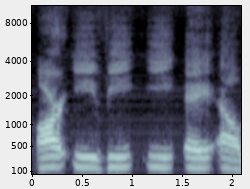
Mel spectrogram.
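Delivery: slow, letter by letter; each letter given its own beat; spelling aloud. Shown as a demonstration. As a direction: spell "R E V E A L" out slowly for learners. Teacher spells the word out.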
